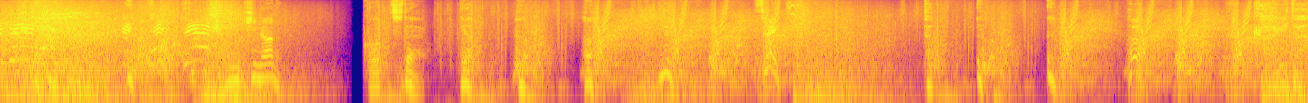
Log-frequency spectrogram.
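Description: Sword slashes whoosh and swish in quick bursts.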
